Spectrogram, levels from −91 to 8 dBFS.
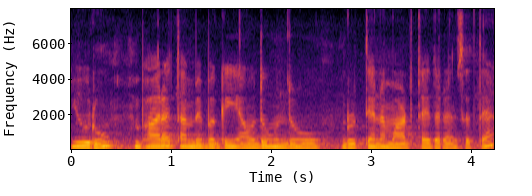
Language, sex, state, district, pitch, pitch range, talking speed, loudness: Kannada, female, Karnataka, Mysore, 205 Hz, 195-215 Hz, 125 wpm, -16 LUFS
